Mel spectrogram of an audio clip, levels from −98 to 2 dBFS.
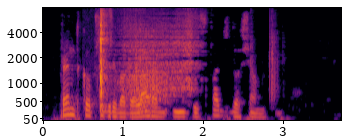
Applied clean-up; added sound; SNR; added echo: classical method Wiener filter.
